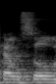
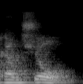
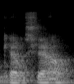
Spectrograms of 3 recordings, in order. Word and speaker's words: Kelsall: You are Kelsall, not Kelshaw. Thank you very much, or Kelshall, however you would like to pronounce it.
